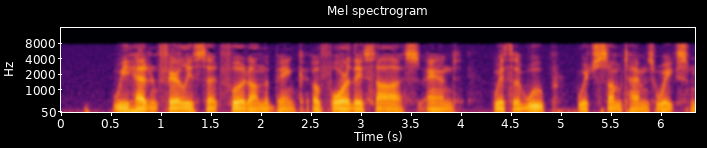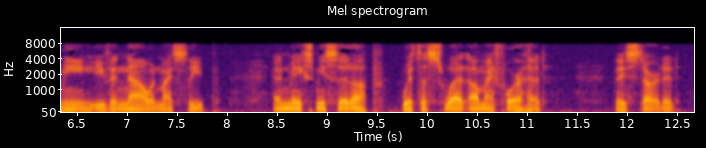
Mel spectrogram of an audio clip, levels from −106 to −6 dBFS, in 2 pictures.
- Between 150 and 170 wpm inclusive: No, average, 180 wpm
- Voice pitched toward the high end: No, very low, 95 Hz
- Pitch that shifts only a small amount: Yes, narrow, 2.3 semitones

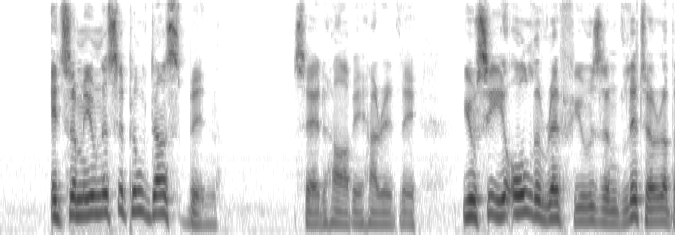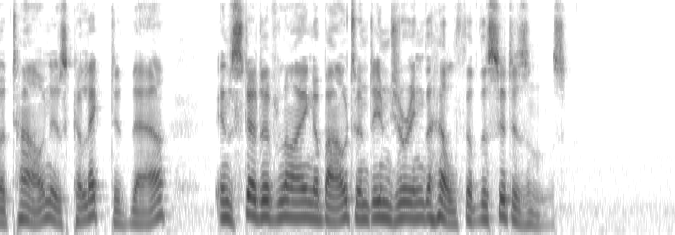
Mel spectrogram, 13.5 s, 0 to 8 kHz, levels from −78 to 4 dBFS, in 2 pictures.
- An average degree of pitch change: No, wide, 7.1 semitones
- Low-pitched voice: No, medium, 145 Hz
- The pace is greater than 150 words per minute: No, average, 140 wpm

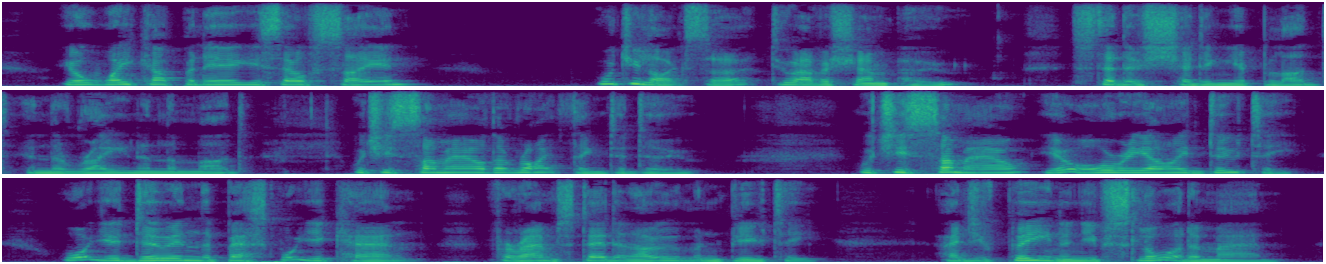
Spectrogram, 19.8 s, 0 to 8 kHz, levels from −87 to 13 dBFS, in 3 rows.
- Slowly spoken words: No, average, 190 wpm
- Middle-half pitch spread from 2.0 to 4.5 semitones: No, average, 4.9 semitones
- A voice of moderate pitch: Yes, medium, 160 Hz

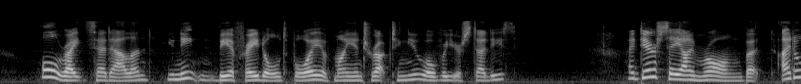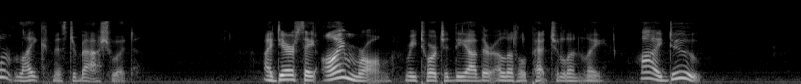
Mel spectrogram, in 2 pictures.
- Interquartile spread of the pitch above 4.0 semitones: No, average, 3.5 semitones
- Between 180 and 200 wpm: No, average, 155 wpm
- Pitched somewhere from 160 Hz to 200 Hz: Yes, high, 190 Hz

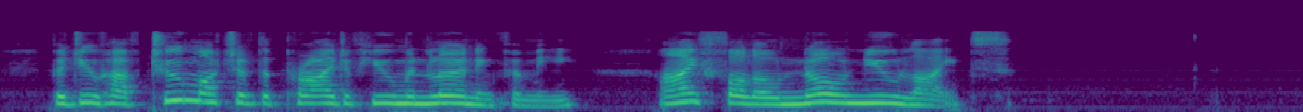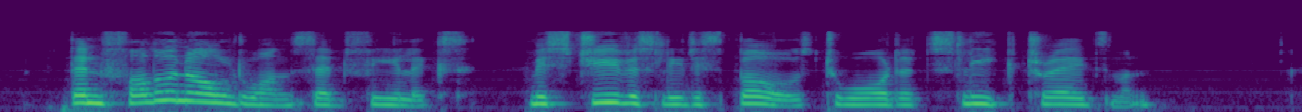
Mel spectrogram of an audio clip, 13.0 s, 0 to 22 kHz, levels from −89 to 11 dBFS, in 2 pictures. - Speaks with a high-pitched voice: Yes, high, 220 Hz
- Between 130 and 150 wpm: Yes, average, 145 wpm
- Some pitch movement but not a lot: Yes, average, 3.7 semitones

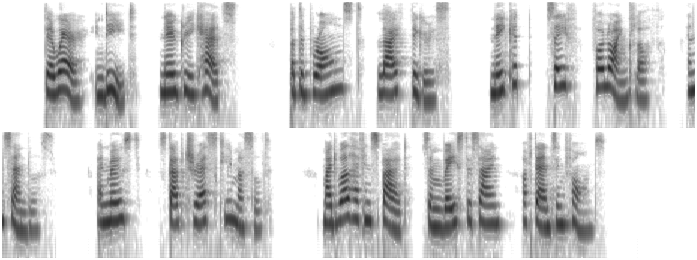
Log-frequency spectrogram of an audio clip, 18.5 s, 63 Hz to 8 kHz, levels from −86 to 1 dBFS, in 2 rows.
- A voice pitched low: No, high, 245 Hz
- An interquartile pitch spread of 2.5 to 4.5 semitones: Yes, average, 4.0 semitones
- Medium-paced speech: No, slow, 105 wpm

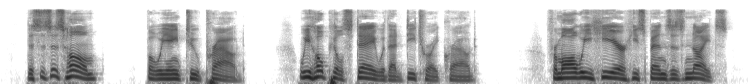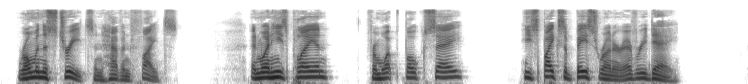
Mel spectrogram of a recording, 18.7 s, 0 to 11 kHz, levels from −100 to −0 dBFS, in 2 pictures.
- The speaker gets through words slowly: No, average, 150 wpm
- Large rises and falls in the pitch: Yes, wide, 5.7 semitones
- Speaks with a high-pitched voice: No, medium, 145 Hz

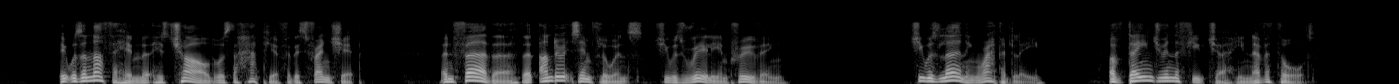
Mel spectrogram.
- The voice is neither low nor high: No, low, 100 Hz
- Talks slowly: No, average, 155 wpm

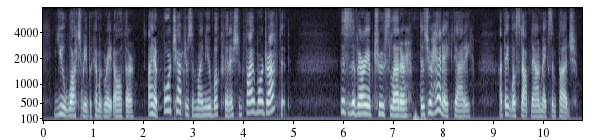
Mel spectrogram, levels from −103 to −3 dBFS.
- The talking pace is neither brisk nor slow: No, fast, 220 wpm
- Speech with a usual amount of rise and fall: No, wide, 7.2 semitones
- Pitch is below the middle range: No, high, 200 Hz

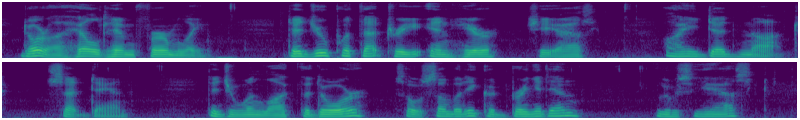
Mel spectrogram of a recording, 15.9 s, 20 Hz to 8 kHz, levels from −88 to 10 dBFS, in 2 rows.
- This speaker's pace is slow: Yes, slow, 115 wpm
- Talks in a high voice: No, low, 115 Hz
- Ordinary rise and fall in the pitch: Yes, average, 3.6 semitones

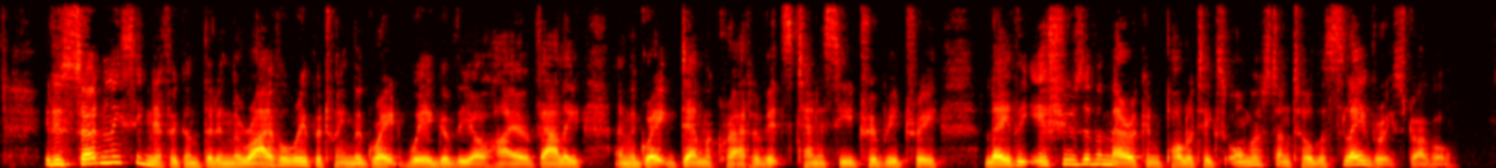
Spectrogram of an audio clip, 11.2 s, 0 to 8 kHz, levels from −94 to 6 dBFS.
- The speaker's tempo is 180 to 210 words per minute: Yes, average, 185 wpm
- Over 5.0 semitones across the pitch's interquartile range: Yes, wide, 5.5 semitones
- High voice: No, low, 135 Hz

